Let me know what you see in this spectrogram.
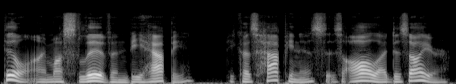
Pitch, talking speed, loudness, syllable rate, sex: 130 Hz, 170 wpm, -19 LUFS, 4.8 syllables/s, male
